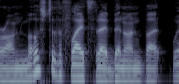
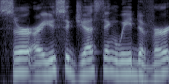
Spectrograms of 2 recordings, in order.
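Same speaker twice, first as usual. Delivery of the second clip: loud, raised, pitched-up delivery; 6 semitones higher, 7 dB louder than usual. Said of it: "so loud 'cause it's such a small plane".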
